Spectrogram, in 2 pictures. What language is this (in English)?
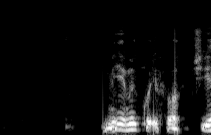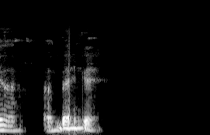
Bafut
